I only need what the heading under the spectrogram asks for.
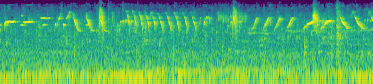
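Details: Canaries feeding together in an aviary give bursts of high falling chirps and short whistled notes, in quick uneven runs over a low background hum.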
